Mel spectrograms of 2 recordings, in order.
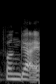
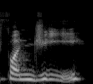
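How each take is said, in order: First: The g is a hard g sound. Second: The g is a soft g sound.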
